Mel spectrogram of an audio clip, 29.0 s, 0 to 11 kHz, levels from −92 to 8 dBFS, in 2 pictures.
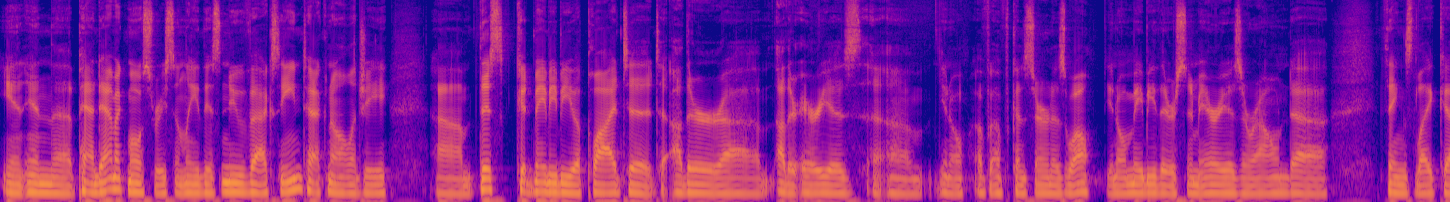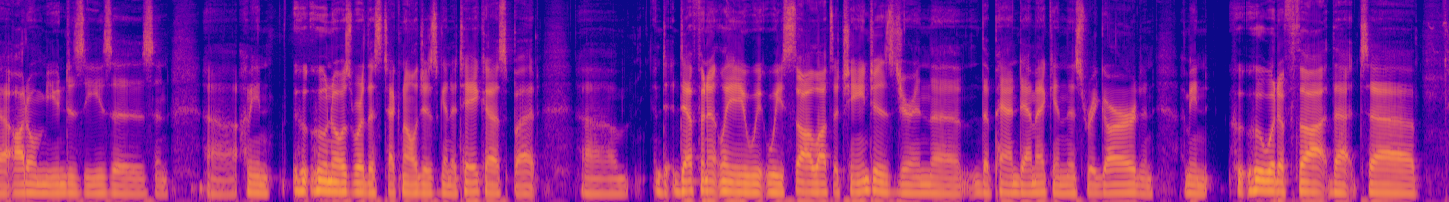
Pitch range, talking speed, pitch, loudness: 95-110 Hz, 180 wpm, 100 Hz, -23 LUFS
